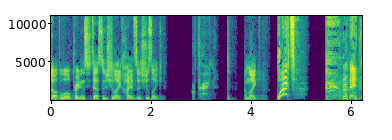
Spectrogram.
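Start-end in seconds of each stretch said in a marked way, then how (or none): 2.8-3.3 barely audible, secretive; hushed reveal. Retold or imitated. Wife reveals secret pregnancy news. 4.5-4.9 shrieking high, stunned; shocked yelp. Retold or imitated. Stunned reaction to pregnancy news. 5.5-6.1 laughing aside. Real, not acted. Laughs after retelling shock.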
